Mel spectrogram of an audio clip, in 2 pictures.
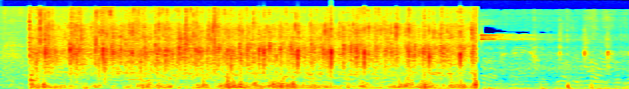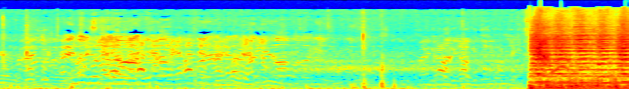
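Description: Outdoor sound at a small football ground: a loud rushing noise for the first few seconds, then, after an abrupt cut, quieter distant voices. Music starts suddenly near the end.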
